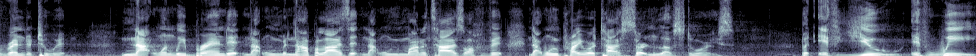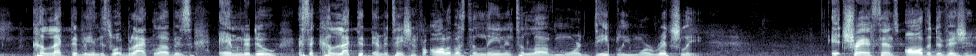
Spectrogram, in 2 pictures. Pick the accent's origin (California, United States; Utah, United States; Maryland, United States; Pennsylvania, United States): California, United States; Sacramento; moved away as an adult; also born or lived in Hampton; I came from Meadowview in Sacramento, the same neighborhood where Stephon Clark was killed. That's my neighborhood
